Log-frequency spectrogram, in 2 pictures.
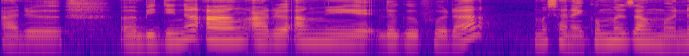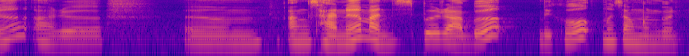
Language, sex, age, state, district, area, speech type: Bodo, female, 18-30, Assam, Kokrajhar, rural, spontaneous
